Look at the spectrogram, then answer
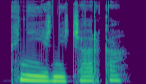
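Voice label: "knjižničarka", Croatian; Mrežnik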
